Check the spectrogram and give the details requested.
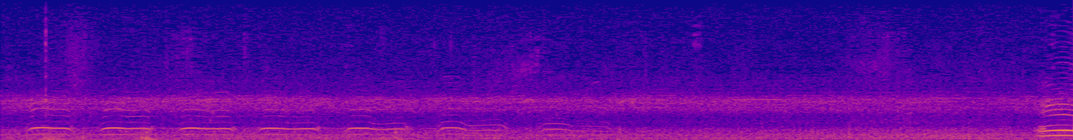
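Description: A bird calling: a run of short notes that each rise and fall, about two to three a second, fading away, then one louder call of the same shape at the end.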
